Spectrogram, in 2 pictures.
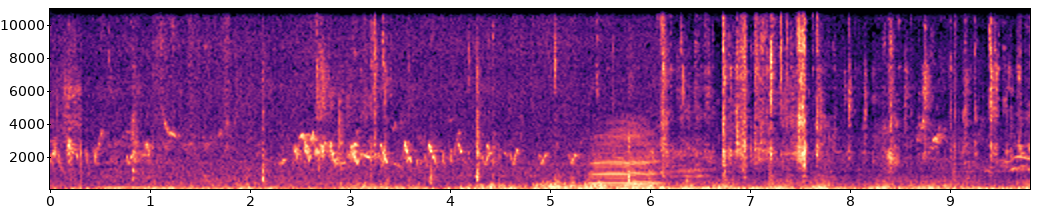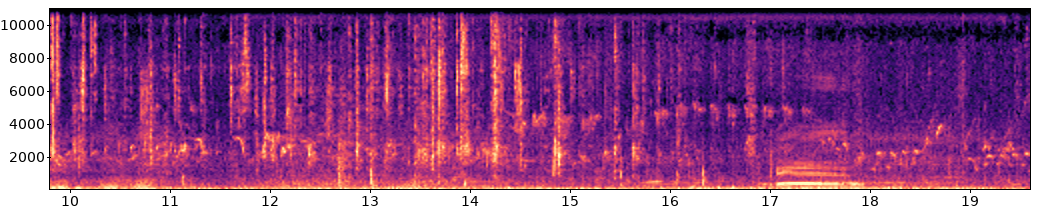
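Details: Cattle herded in a rice-field pasture, giving two short, deep moos that rise and fall, several seconds apart. Busy bird chirping, scattered clicks and constant outdoor background noise run throughout.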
